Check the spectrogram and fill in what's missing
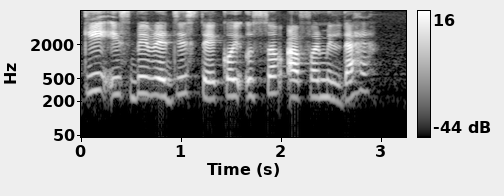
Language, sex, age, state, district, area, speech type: Punjabi, female, 18-30, Punjab, Gurdaspur, rural, read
